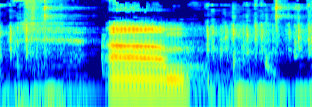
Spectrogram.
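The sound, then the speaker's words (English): Keyboard tapping while someone searches for something on a computer: light, quick clicks mixed with talk, broken by one brief louder burst. “Sorry for the tapping. I'm trying to find this thing right now.”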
